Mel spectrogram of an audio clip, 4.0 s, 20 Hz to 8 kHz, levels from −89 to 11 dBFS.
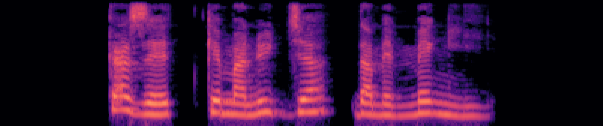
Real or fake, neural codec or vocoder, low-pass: real; none; 7.2 kHz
